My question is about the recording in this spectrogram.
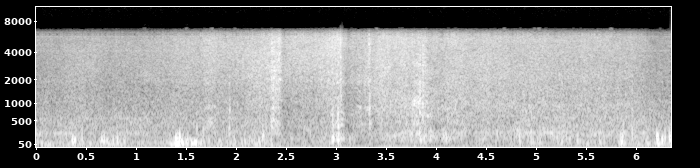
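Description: A sled sliding down a packed-snow run, a steady scraping hiss with a few brief bumps around the middle as it comes closer.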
